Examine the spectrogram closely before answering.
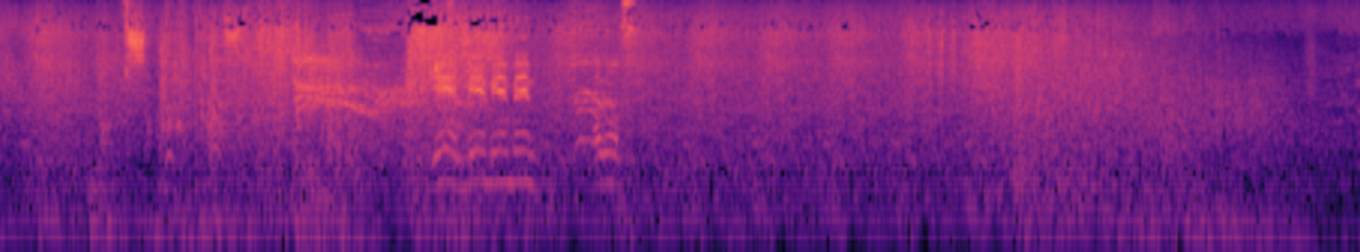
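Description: Loud game battle noise rumbles and crashes throughout.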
